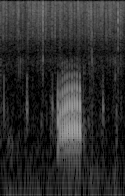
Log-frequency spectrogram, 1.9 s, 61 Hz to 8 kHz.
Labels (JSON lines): {"label": "biophony, damselfish", "recorder": "SoundTrap 600 or HydroMoth"}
